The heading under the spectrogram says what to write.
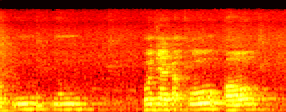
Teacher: तो हम देखते हैं पहले, जैसे उ बोलेंगे तो हमारा जो ओठ है उसका आप बोल के देखिएगा, उ बोलने पर ओठ क्या हो जाएगा, वृत्ताकार आकार ले लेता है। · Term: वृत्तमुखी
